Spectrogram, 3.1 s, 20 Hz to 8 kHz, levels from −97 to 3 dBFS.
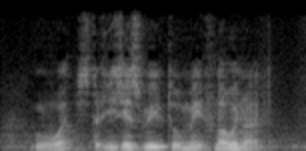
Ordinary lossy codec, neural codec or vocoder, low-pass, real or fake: none; codec, 16 kHz, 0.5 kbps, FunCodec, trained on LibriTTS, 25 frames a second; 7.2 kHz; fake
